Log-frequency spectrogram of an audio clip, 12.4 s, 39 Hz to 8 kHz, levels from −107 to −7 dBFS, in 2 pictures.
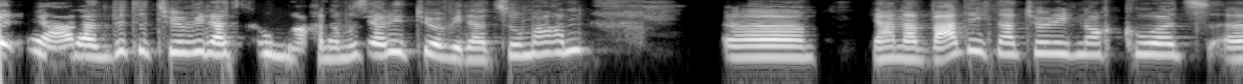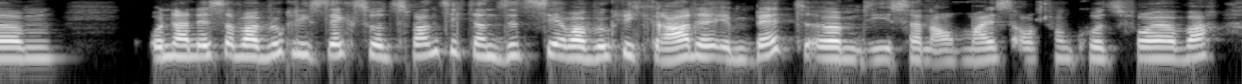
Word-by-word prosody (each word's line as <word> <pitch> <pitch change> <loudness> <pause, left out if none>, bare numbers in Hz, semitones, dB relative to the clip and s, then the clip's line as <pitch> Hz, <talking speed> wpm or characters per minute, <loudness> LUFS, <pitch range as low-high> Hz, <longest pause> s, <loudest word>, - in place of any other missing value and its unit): „Ja, 215 -8 +4
dann 225 -2 +4
bitte 310 +3 -2
Tür 290 0 0
wieder 270 -4 +5
zumachen.” 235 -7 -4
Dann 195 0 -3
muss 235 +4 -6
ich - - +2
ja - - +4
die 295 -2 +1
Tür 245 -6 +2
wieder 190 -2 0
zumachen. 270 +7 -2 0.7
Ähm, 215 0 +4 0.3
ja, 195 +1 +1
und 205 - -4
dann 195 0 +1
warte 195 +12 +6
ich 310 - -4
natürlich 265 0 -2
noch 255 0 -5
kurz. 255 -1 -1
Ähm, 200 +1 0 0.4
und 205 +2 -2
dann 225 -1 +3
ist 225 +1 0
aber 220 -2 +3
wirklich 255 -1 -5
6:20, 240 +4 -3
dann 230 -2 -2
sitzt 240 +2 -7
sie 250 - +1
aber 210 -2 +4
wirklich 225 +3 -3
grade 220 0 +4
im 195 -3 -6
Bett. 225 - -1
Ähm, 200 -2 +3
die 180 +3 -10
ist 185 - -8
dann 190 -2 -5
auch 165 +1 -6
meist 180 +2 -4
auch 185 - -8
schon 200 +1 -14
kurz 195 -2 -7
vorher 200 -1 +1
wach. 220 +2 -1
225 Hz, 235 wpm, -22 LUFS, 200-255 Hz, 0.7 s, warte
